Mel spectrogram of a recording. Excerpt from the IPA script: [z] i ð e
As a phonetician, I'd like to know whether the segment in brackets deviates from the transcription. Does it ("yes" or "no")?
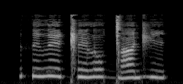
yes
